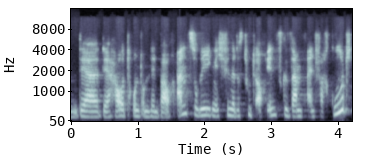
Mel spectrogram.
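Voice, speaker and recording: A woman speaks in a plain, everyday voice at a medium pitch. Her pace is moderate and her pitch variation ordinary. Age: 30s. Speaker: physician and natural cosmetics founder. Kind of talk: podcast interview.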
